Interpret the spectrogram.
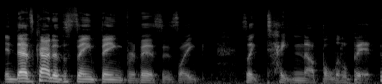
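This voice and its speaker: A man hosting a livestream, giving casual, rambling commentary in a halting way, often repeating and rephrasing himself. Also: lowish voice, animated, pushed and bright. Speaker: livestream host reviewing indie animation.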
